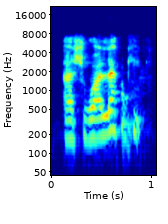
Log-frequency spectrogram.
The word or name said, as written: axualajki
